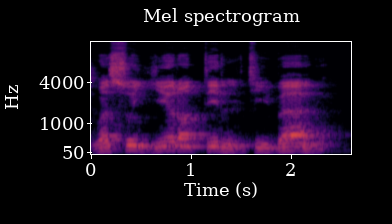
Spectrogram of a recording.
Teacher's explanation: Wasuyyiratil di sini yaitu ada wasuyyiratil jibalu masuk ke dalam huruf atau masuk ke dalam hukum alif lam qamariyah karena huruf alif lam qamariyahnya alif lamnya bertemu dengan huruf jim dan dibacanya juga harus jelas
